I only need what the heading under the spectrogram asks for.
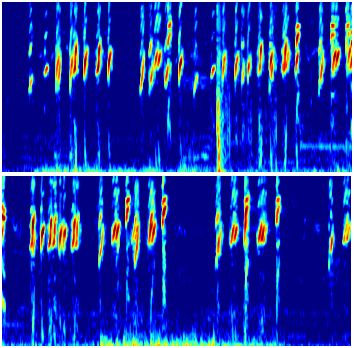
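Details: European goldfinch female calls, used to stimulate a silent caged male to sing; rapid bursts of high twittering and tinkling notes in quick clusters with brief pauses, a faint low hum underneath.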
